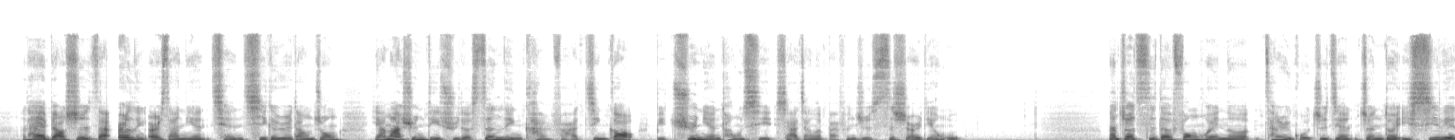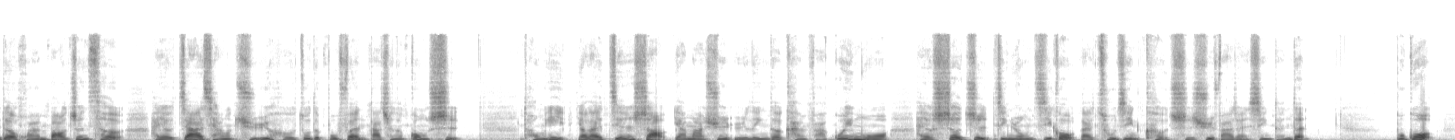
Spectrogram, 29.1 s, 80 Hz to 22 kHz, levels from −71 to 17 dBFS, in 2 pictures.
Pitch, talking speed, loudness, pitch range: 185 Hz, 245 characters per minute, -19 LUFS, 170-220 Hz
